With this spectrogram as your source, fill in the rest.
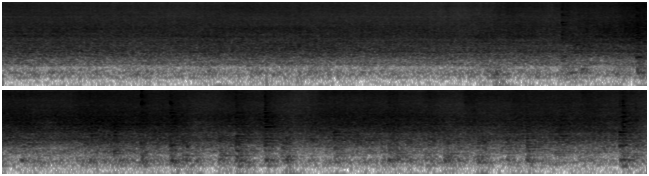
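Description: Banana stem frying in a wok as water is sprinkled in, giving a steady, loud, broadband sizzle and hiss that swells partway through and carries on without a break, with no voices.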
